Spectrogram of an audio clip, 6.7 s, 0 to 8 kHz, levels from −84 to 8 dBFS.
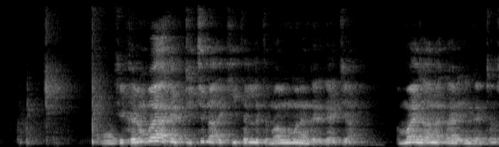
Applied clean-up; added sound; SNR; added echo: none; Brass instrument; 14 dB; reverberation time 0.6 s.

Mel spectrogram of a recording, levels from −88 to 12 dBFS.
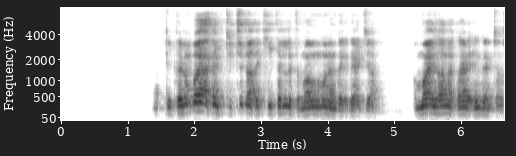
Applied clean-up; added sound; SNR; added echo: neural mask model DeepFilterNet 3.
